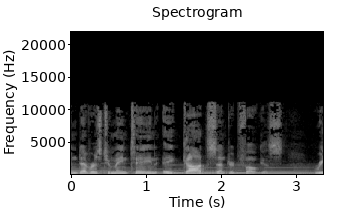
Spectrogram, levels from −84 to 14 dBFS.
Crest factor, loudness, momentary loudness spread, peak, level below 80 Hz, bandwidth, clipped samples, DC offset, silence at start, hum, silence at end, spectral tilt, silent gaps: 18 dB; -23 LUFS; 14 LU; -4 dBFS; -48 dBFS; 11.5 kHz; under 0.1%; under 0.1%; 0 s; none; 0 s; -5.5 dB/octave; none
